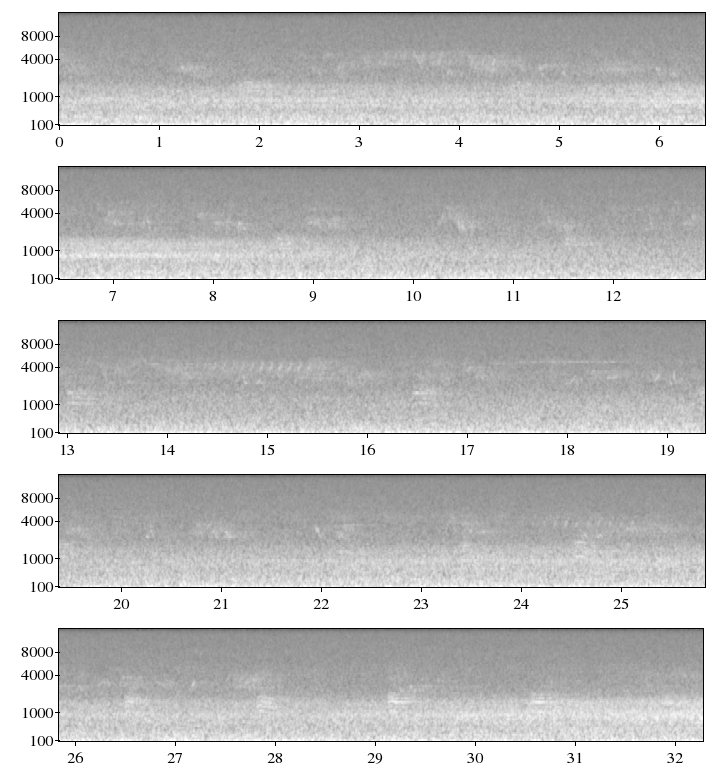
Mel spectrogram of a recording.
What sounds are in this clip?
Common Yellowthroat, Red-eyed Vireo, Pine Warbler, American Crow, Broad-winged Hawk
